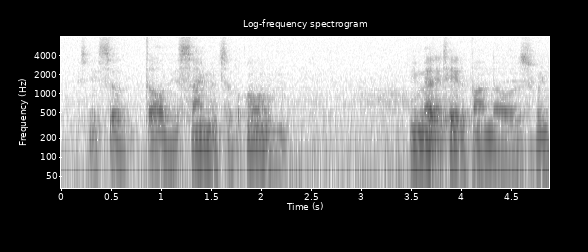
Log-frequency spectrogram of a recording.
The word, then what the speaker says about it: AUM: yoga the doctor Buddhism all talking about ohm which every monitor starts with spell it philosophically correctly AUM those are three letters a basically as your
